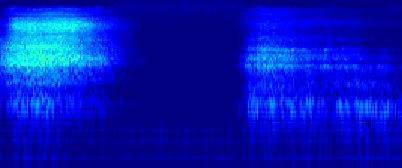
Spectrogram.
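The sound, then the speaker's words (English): Two soft, deep breaths during a guided prayer meditation, each a long airy rush of air separated by a clear silent pause. “So to begin, let's just start with a few deep breaths.”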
